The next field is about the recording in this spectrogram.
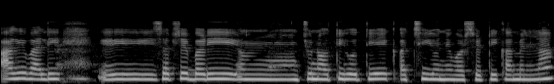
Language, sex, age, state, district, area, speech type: Hindi, female, 18-30, Uttar Pradesh, Chandauli, urban, spontaneous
